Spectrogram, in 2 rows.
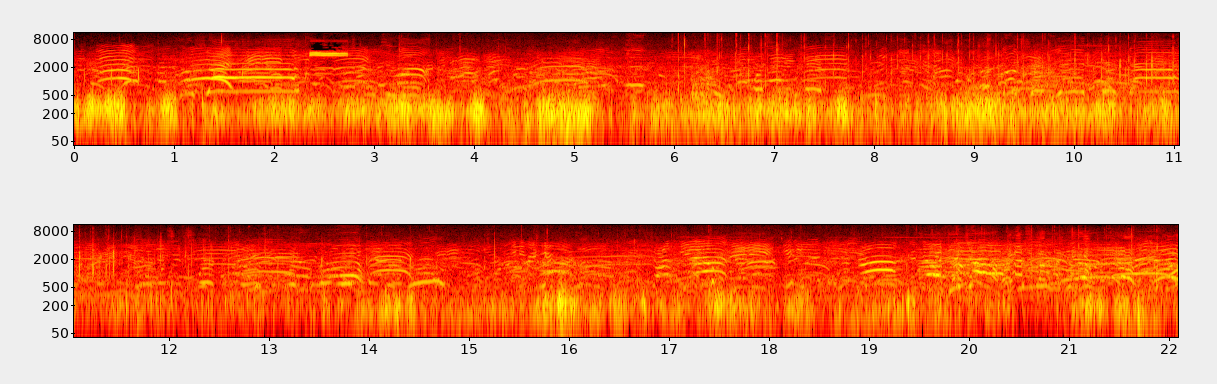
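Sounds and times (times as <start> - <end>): crowd calling and shouting: 0.0 - 22.0.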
